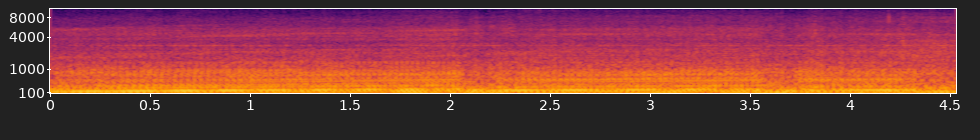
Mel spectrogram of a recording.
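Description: A Ducati Scrambler motorcycle with a Competition Works exhaust revs steadily at close range, its exhaust rumbling loud and continuous throughout with a deep throaty tone.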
